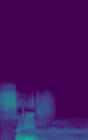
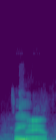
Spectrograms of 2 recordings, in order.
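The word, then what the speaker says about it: Saeth: I think it's Seth, or maybe Seth. Hold on. It's not good either way. I have. Oops. Wrong page. Where is my pronunciation guide? It says it's Scythe.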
